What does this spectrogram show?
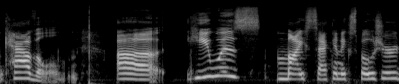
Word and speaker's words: Cavill: Cavill, sorry, I know people say I keep pronouncing his name wrong. Cavill.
